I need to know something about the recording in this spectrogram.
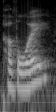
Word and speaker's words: PAVOI: I'm just gonna say it's pronounced Pavois.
